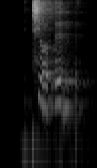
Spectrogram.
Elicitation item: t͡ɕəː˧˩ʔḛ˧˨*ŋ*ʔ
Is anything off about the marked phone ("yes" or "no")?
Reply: yes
